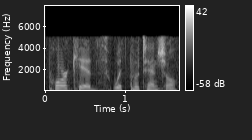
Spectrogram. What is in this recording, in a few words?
people, kid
